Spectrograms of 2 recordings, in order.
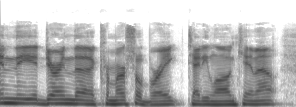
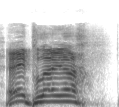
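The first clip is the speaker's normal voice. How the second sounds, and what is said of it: Imitates another person's voice. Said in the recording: “That was a good impression of Teddy Long”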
